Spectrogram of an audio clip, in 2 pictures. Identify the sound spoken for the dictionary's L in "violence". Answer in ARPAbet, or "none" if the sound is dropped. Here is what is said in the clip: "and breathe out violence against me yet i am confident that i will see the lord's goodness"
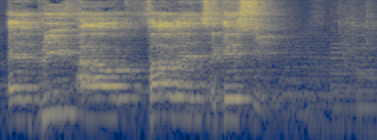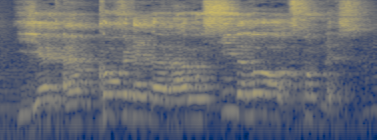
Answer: L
